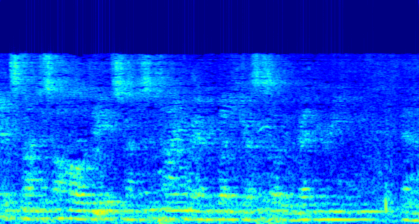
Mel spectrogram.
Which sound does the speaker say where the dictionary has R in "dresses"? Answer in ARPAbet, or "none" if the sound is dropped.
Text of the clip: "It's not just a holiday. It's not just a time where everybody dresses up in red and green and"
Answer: R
